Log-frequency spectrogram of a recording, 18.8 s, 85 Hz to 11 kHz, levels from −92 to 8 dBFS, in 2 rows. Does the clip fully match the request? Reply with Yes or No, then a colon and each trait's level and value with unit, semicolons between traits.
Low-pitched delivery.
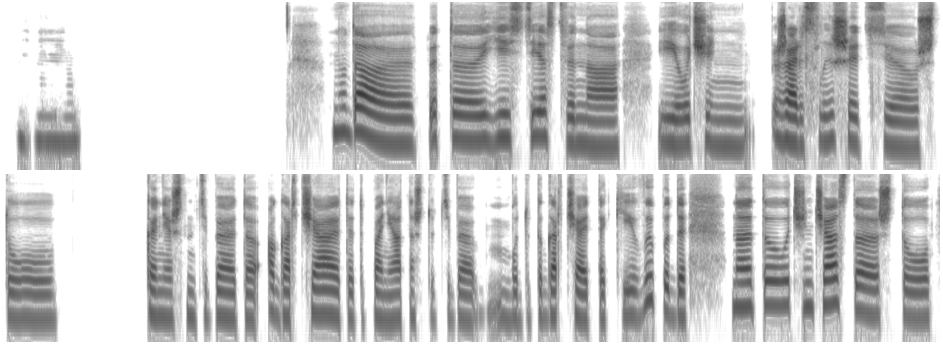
No: high, 190 Hz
